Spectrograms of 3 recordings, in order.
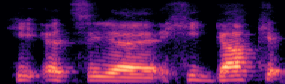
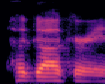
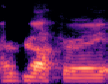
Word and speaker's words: Hagakure: Higake. It's Higake. Did I say that right? Or Hagakure, I think is how you say yeah, Hagakure and Shinso for this final act or saga, if you will.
